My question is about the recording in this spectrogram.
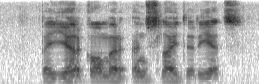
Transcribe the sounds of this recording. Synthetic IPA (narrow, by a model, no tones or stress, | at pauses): b̥əɦiərkɑːməɾənslœɥtriəts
